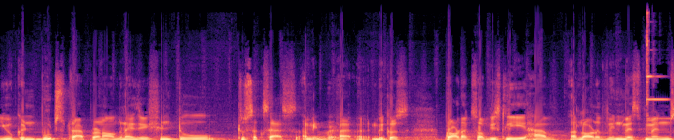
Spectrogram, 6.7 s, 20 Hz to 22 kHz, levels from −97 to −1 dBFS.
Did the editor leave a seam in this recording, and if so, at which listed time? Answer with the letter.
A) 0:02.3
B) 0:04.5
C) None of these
A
